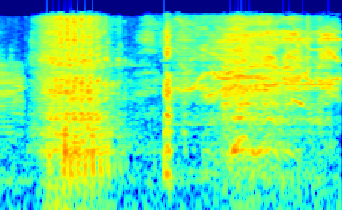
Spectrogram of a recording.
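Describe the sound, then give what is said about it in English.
A person vocally imitates a horse's whinny: a loud, quavering, tremolo neigh rising and falling for about two seconds, with a brief sharp break in the middle. “Yeah, you do you want to hear my horse?”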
